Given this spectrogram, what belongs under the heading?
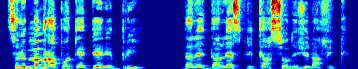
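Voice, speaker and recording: A man speaking as a political commentator in a fiery revolutionary-style address, emphatic and repeating his phrases for effect, with a husky voice. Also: high-pitched, expressive, fast.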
